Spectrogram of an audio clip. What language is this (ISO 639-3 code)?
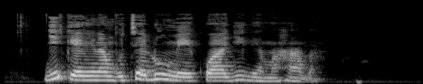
swa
